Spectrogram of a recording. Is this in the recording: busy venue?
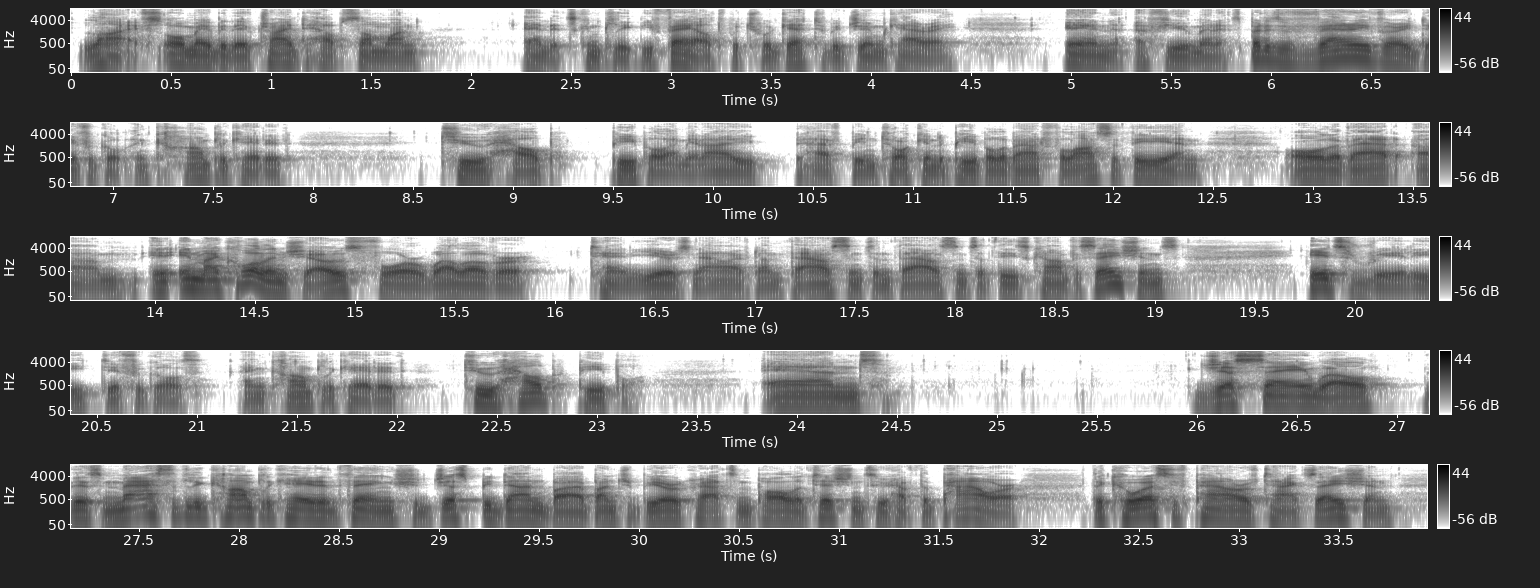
no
